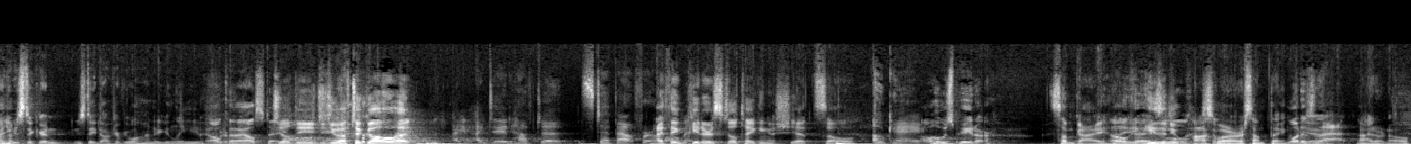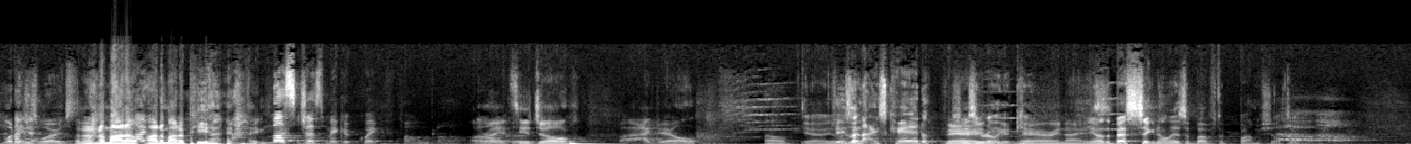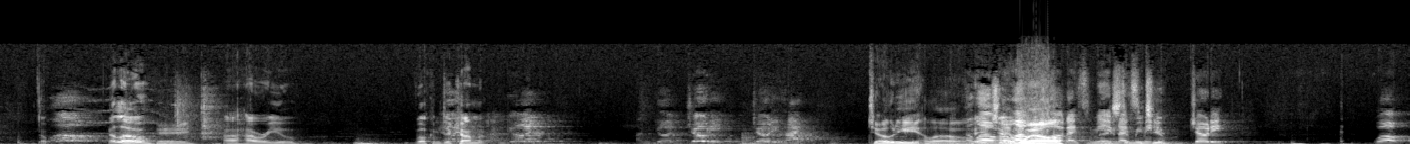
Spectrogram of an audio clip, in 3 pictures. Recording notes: At SF Underground fallout shelter by Comedy Sound Wave.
